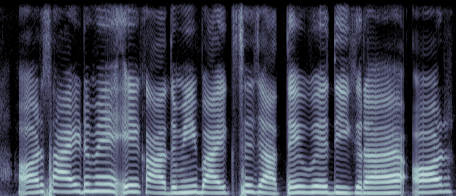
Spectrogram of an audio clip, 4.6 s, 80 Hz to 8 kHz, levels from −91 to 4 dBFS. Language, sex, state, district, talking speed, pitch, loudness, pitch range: Hindi, female, Andhra Pradesh, Chittoor, 170 wpm, 240 Hz, -17 LUFS, 225-265 Hz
